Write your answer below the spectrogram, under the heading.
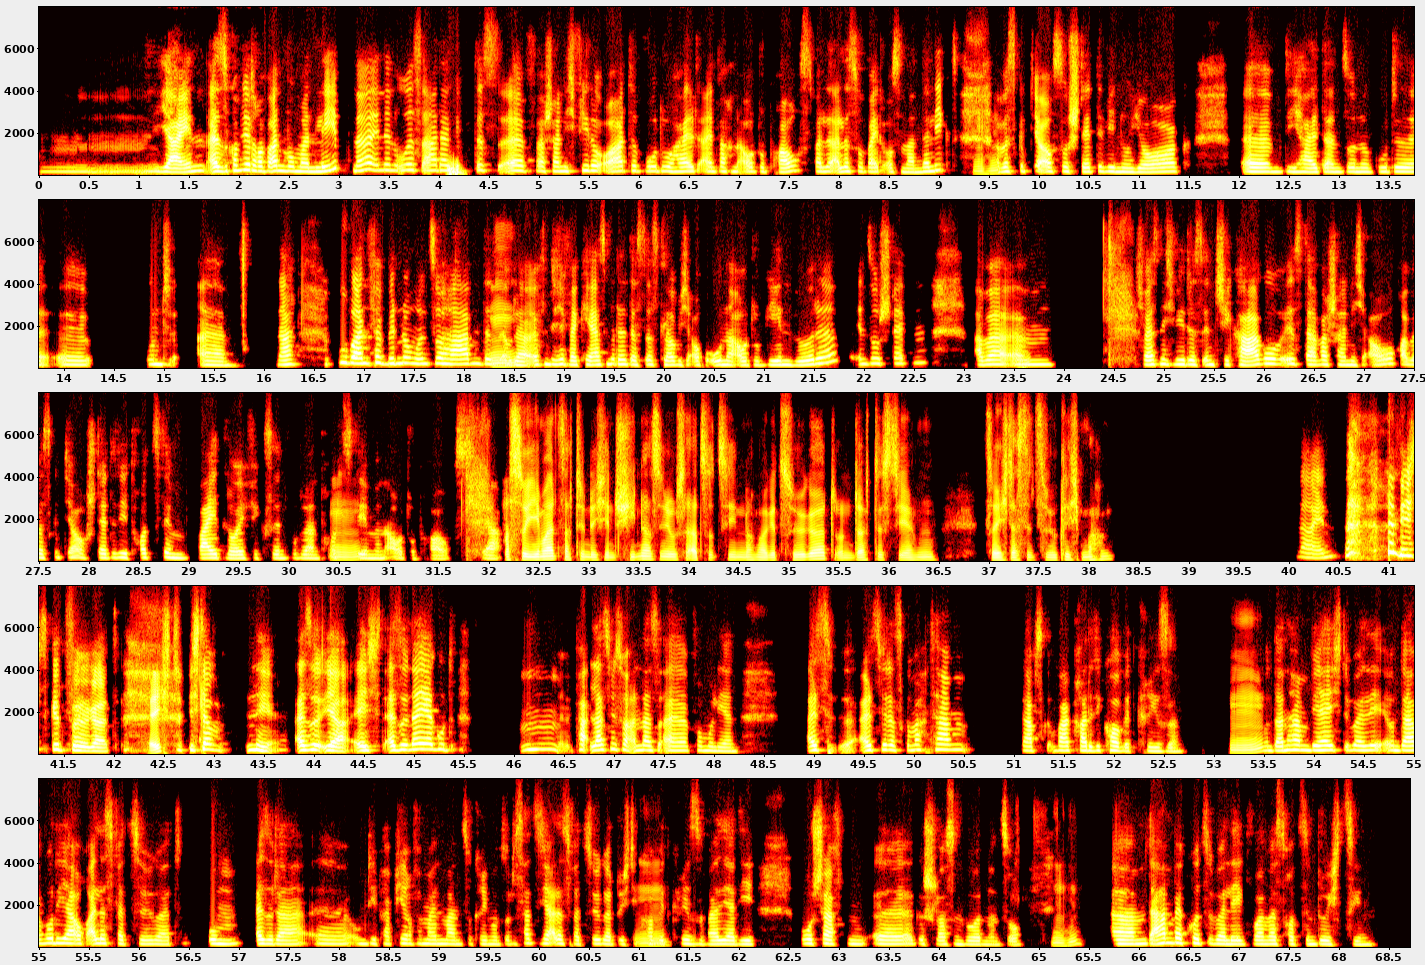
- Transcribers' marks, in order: drawn out: "Hm"; tongue click; chuckle; joyful: "nicht gezögert"; other background noise
- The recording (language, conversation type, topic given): German, podcast, Wie triffst du Entscheidungen bei großen Lebensumbrüchen wie einem Umzug?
